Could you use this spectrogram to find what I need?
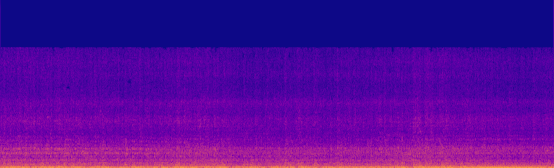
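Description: A car engine rumbles at a low idle as the car rolls slowly forward.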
